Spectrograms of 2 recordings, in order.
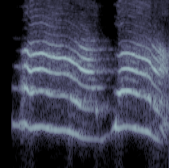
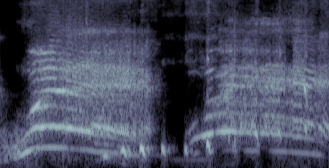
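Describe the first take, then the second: First: It is said in a high voice. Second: It is said in a deep voice.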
